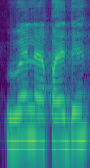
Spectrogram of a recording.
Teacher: وَلَقَدْ، واو ہونٹ گول کر کے لام کو جلدی ادا کریں گے، لا قد نہیں کریں گے ورنہ غلطی ہو جائے گی، ولقد لام کو ٹچ کر کے فوراً ہی قوف پر چلے جائیں گے۔ قوف مستعلیہ حروف میں سے ہے، دال ساکن ہے، قلقلہ ہوگا۔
